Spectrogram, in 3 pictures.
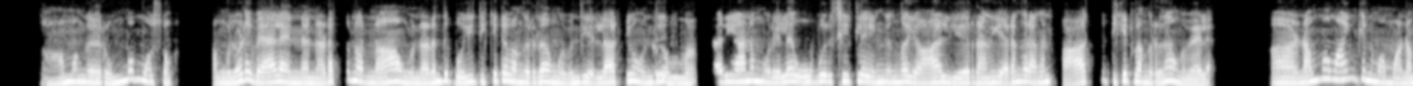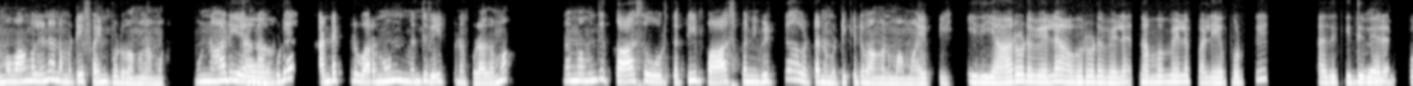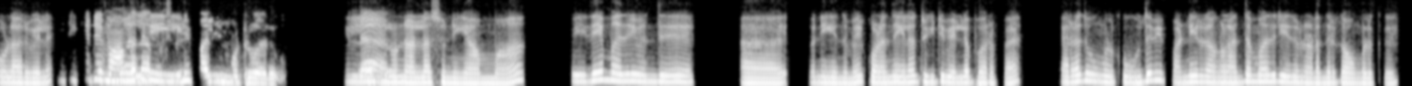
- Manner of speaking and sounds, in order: other background noise; unintelligible speech
- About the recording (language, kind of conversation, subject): Tamil, podcast, உங்கள் ஊர்ப் பேருந்தில் நடந்த மறக்க முடியாத ஒரு சம்பவக் கதை இருக்கிறதா?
